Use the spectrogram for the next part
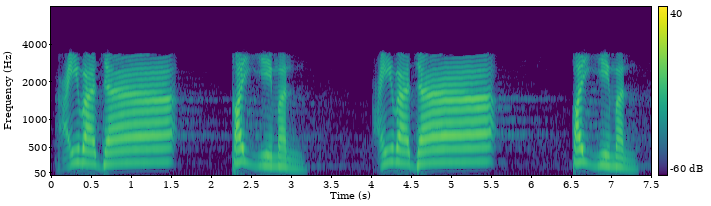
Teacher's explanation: جیم پر جو دو زبر کی تنوین ہے اس کو الف سے بدل کر آواز روک کر اسی سانس میں آگے پڑھیں گے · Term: سکتہ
